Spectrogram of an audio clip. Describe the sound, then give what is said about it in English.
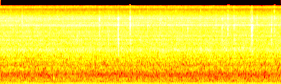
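A fireplace fire crackles steadily, a soft continuous hiss broken by a few sharp pops and snaps scattered through it, fairly quiet, with no voices. “It's time for a little fireside, a butler ghost tale here. So light the fire.”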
